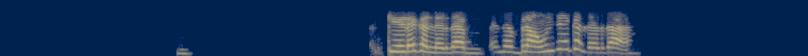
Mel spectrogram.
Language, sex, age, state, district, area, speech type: Dogri, female, 18-30, Jammu and Kashmir, Samba, rural, conversation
